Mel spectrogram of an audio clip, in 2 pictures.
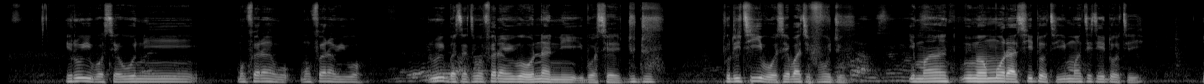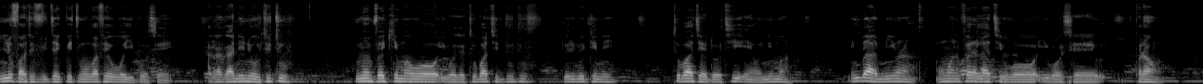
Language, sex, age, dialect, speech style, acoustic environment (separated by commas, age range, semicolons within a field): Yoruba, male, 25-34, Nigeria - Ibadan, relaxed; focused, silence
